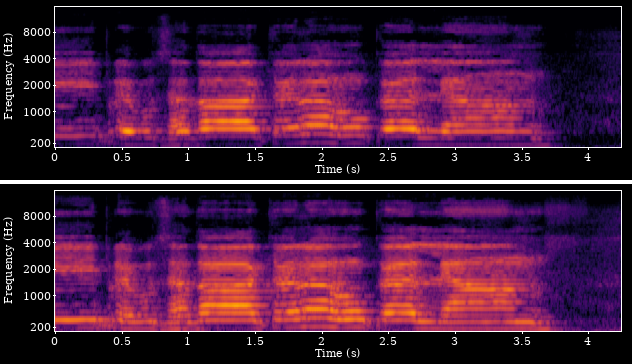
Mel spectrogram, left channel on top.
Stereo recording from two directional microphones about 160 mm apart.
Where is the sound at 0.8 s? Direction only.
15° left (ahead or behind).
